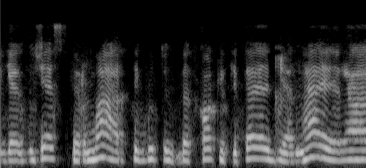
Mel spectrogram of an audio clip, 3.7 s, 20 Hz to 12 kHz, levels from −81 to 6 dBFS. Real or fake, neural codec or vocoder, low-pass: fake; codec, 16 kHz, 4 kbps, FreqCodec, smaller model; 7.2 kHz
